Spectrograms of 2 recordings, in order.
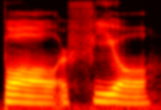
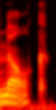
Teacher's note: The dark L, that's the one at the end of words like ball or feel, right? or before consonants like in milk.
